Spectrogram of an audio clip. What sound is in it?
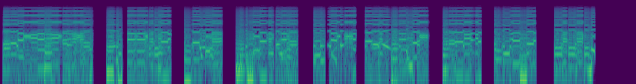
Bending Voice
Made with dblue Glitch VST and some other
voice, glitch, alien, bending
